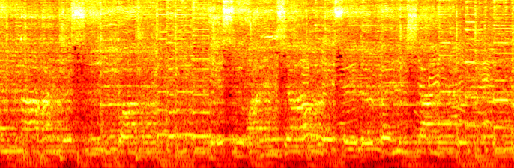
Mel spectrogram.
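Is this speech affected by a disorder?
No.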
